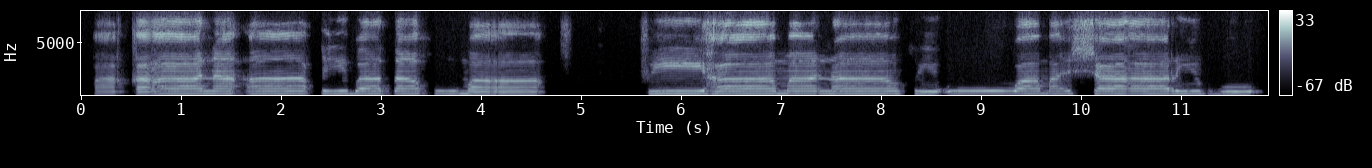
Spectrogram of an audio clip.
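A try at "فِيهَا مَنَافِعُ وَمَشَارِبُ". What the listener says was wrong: U-nya pendek.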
